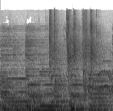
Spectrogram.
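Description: Tap shoes striking the stage in a quick run of taps starting about a second in and lasting nearly a second, over a band's accompaniment.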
